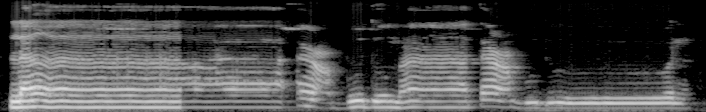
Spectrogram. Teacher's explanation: Yang Pak Guru lingkari ini adalah tanda mad jaiz munfasil atau mad bertemu hamzah di lain kalimat, artinya 2 kata yang berbeda. La dan a'budu dibaca 5 ketukan.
